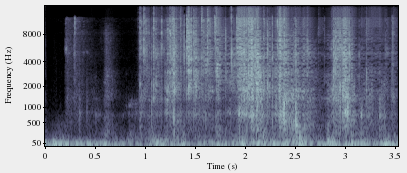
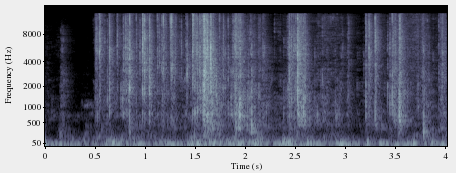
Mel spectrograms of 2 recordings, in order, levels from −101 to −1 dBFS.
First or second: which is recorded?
second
